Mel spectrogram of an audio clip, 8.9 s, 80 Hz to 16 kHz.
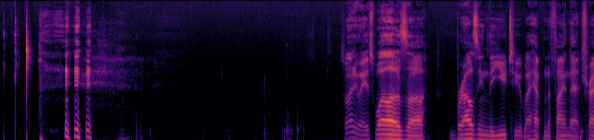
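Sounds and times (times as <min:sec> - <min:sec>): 
golf clap applauding a music set: 0:00.0 - 0:00.6
speech: 0:01.0 - 0:01.6, 0:05.2 - 0:08.9.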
